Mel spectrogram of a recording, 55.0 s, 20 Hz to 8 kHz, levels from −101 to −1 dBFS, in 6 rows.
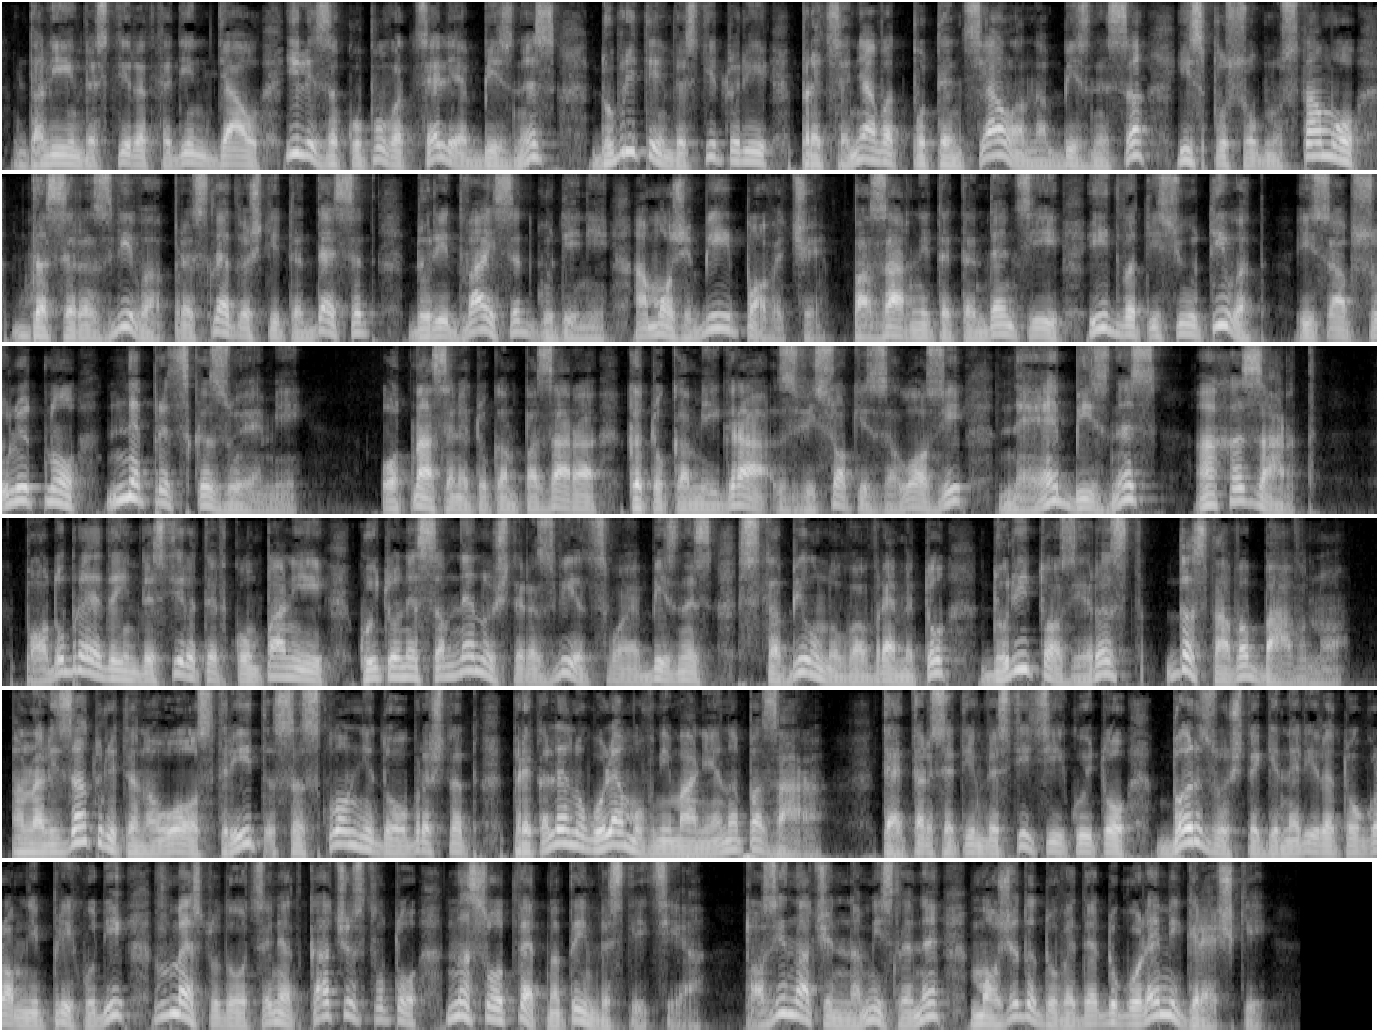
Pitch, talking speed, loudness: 100 Hz, 125 wpm, -26 LUFS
